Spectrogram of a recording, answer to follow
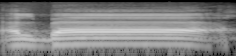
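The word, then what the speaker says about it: باء: ingin Munculkan aslinya begini kemudian diucapkannya Al ba huruf ba ada hamzahnya ya harful Ba huruf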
